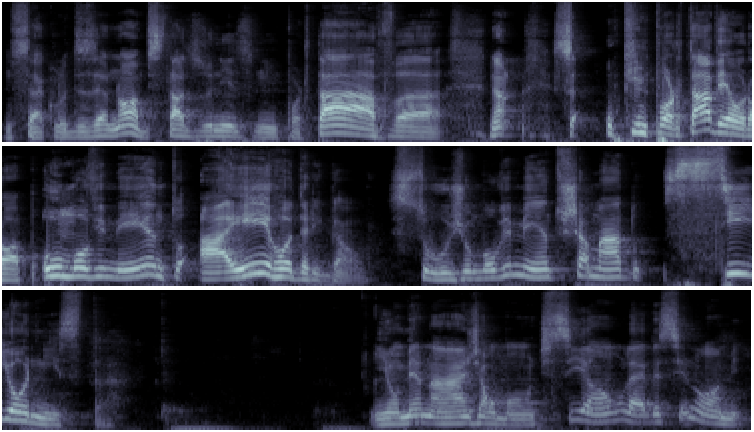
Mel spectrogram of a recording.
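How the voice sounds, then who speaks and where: A Brazilian man on a podcast, explaining history in a lively storytelling way and acting out quotes. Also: normal speed. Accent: Brazilian Portuguese. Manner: lively storyteller, animated swings in pitch, acts out quotes.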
